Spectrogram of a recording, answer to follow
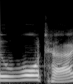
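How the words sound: It is said with a British pronunciation. "if I say water in British English"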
